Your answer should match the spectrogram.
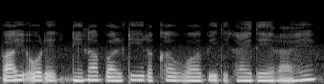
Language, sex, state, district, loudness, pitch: Hindi, female, Arunachal Pradesh, Lower Dibang Valley, -15 LUFS, 175 Hz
